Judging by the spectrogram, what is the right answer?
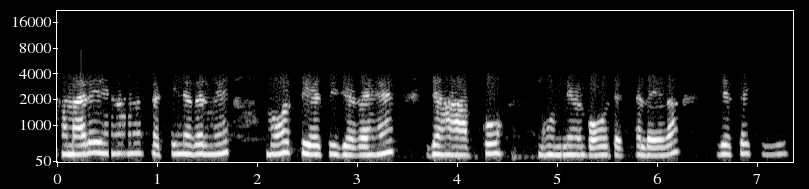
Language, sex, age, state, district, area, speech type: Hindi, female, 30-45, Uttar Pradesh, Sonbhadra, rural, conversation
